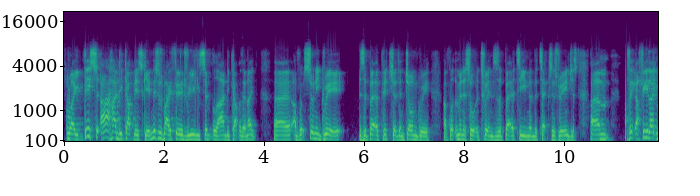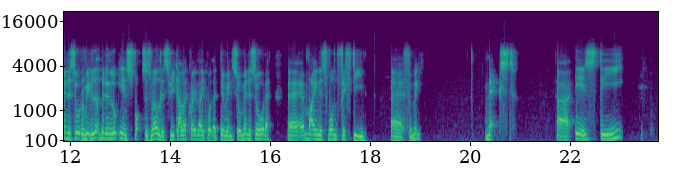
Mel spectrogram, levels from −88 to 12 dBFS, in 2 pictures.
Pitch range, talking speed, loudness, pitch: 130-155 Hz, 200 wpm, -18 LUFS, 140 Hz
